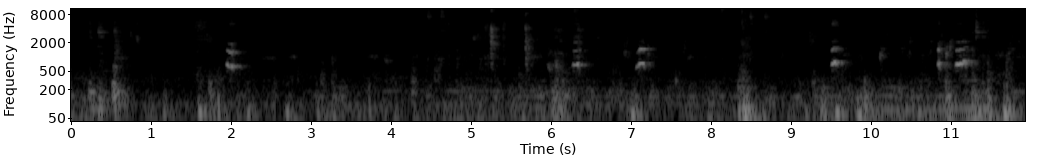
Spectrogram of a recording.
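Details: Playful Irish Setter puppy after dinner: brief, thin whimpering squeaks scattered through the clip, some in quick pairs, over low room rumble, clicks and bumps from movement.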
